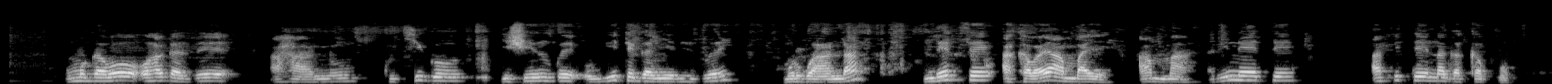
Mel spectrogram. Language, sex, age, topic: Kinyarwanda, male, 25-35, finance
